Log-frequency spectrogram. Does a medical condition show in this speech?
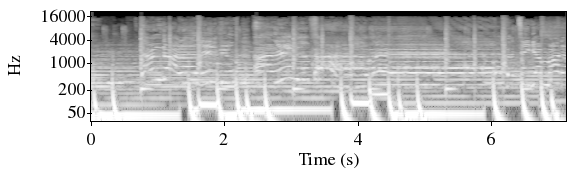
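No.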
